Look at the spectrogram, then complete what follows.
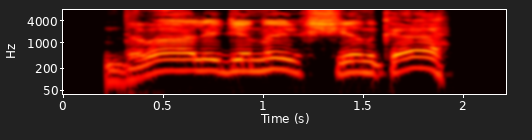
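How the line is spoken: Slightly irritated stranger. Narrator (Russian): чуть раздраженно проговорил незнакомец

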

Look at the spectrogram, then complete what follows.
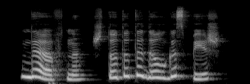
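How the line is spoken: Cheerful. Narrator (Russian): весело заметила Трис

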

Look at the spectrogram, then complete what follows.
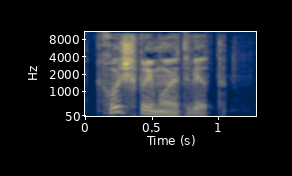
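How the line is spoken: Plain. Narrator (Russian): сказал Мазур

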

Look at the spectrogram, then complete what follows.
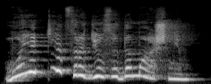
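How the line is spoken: Exclaimed. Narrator (Russian): воскликнула Листвичка

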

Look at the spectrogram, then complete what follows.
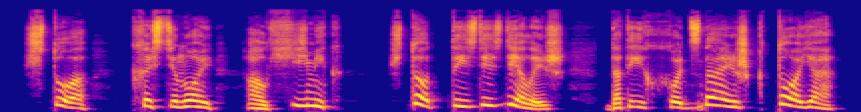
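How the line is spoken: Trembling frightened babble. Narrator (Russian): Пролепетал он дрожащим голосом

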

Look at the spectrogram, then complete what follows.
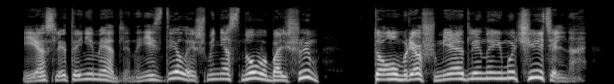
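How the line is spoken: Growled. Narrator (Russian): Прорычал Балаклава Барби

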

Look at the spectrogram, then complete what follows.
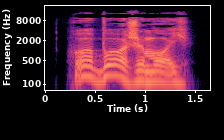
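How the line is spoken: Sobbing. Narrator (Russian): прорыдал он

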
